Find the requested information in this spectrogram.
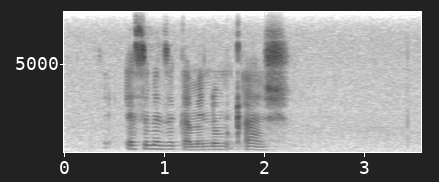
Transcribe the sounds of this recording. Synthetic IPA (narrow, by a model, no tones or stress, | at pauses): ɛsɛɓɛnd͡zʱɛɡ̥ʱamenilom̩ǃaːʃḁ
